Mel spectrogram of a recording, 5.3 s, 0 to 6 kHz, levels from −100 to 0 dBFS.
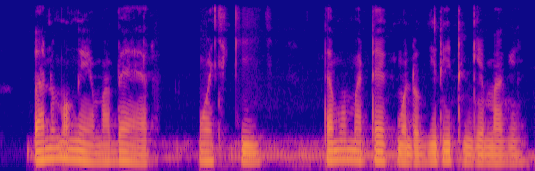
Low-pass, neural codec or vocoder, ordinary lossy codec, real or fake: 5.4 kHz; none; none; real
